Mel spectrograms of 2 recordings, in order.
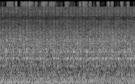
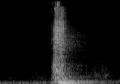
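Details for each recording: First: K24-swapped Honda CRX after a throttle body fix for a sticking throttle plate, with the idle screw adjusted: steady, even idle around 800 rpm with a smooth hum and no hunting, stumbling or misses. Normal idle. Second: K24-swapped Honda CRX throttle body being lapped with valve lapping compound, engine off. One short soft clunk as the throttle cable pulls the butterfly open: the plate sticks at rough contact spots top right and lower left before breaking free.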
